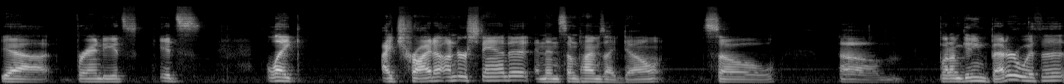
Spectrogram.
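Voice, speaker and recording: A man speaks loudly at a fairly slow pace, with an American accent. His fairly high voice has a bright, sharp tone. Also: ordinary pitch variation. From Chicago suburbs, US Midwest. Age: 30s. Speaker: livestreamer, miniature painter. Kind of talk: casual livestream chat.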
